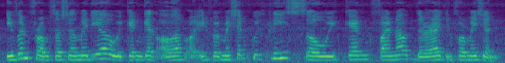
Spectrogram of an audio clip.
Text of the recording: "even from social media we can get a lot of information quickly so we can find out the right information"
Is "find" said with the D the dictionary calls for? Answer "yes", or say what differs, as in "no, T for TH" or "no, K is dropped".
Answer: yes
